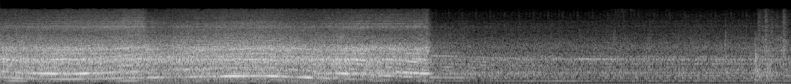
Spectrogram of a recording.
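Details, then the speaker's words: Used Chevrolet Aveo 1.6 power steering pump (Shanghai-built) before replacement: steady high whine with a wavering lower hum that then quietens; worn pump vanes and cam ring humming. "значит вот так он загудел вот такой звук у него [аплодисменты] [аплодисменты] был"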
